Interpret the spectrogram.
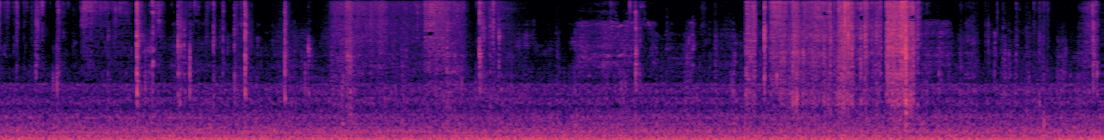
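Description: Eating sounds: chewing and small mouth clicks while eating fried food, with rustling from the takeout tray twice, over a steady low hum inside a car cabin.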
